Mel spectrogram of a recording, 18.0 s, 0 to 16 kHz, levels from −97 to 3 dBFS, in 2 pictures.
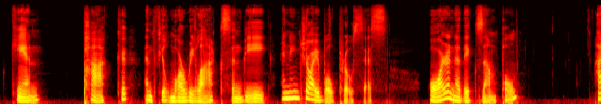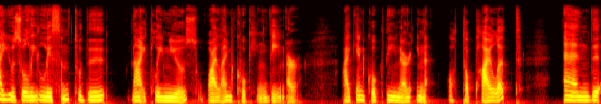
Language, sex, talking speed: English, female, 105 wpm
